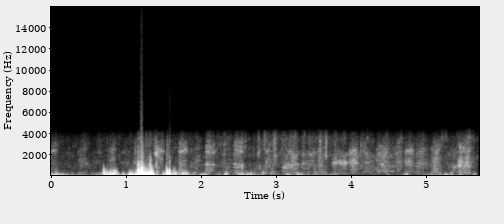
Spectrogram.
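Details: Two dogs, a Boxer and a Labrador, mud wrestle: a sharp, loud growling snarl near the first second, then lighter quick grunts and panting amid scuffling.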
